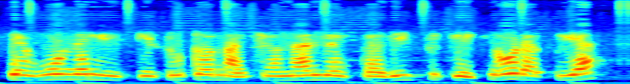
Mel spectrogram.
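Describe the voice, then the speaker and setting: A reporter with a Mexican accent reading a formal news report over the phone. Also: female voice, medium pitch, fairly even intonation, quick pace, breathy edge, dry recording. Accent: Mexican Spanish. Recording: tinny phone line, dry.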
